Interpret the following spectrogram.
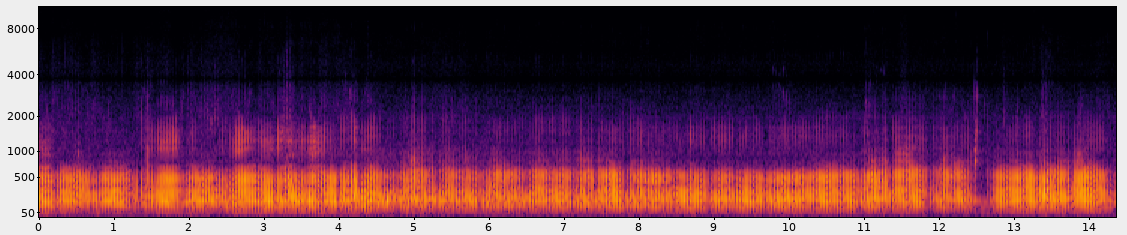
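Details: A house cat purrs continuously for over fourteen seconds, a thick low vibrating rumble pulsing with each breath, dipping only briefly near the end before the purring picks up again.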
